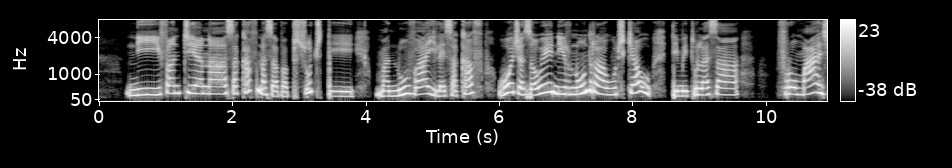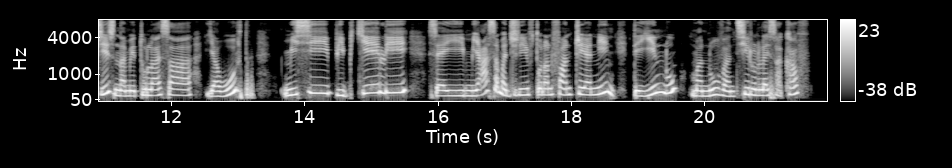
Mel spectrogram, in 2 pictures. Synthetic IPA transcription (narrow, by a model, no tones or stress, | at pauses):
nifanʈ͡ʂeanəsakafunazavəbi̥suʈ͡ʂd̪̥emanuvəilajsakafu̥uɦaʈ͡ʂazawweniɾinunirauʈ͡ʂi̥kʲawd̪̥emet̪ulasə | fromaʒizinamet̪ulasəjauɾit̪ə̥ | misibibi̥kʲeliz̥ajmiasəmaɳɖ͡ʐininifi̥t̪onanifanʈ͡ʂeanini̥d̪̥eininu | manuvant͡siɾunilajsakafu̥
